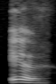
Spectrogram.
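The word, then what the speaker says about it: heir: नहीं, ये प्रोनाउंस जो हम सही से करते हैं ना, इसको हम बोलते हैं एयर, ठीक है। एयर। जो ए सही साउंड। प्रोनाउंसिएशन है ना, वो एयर बोलते हैं इसको।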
